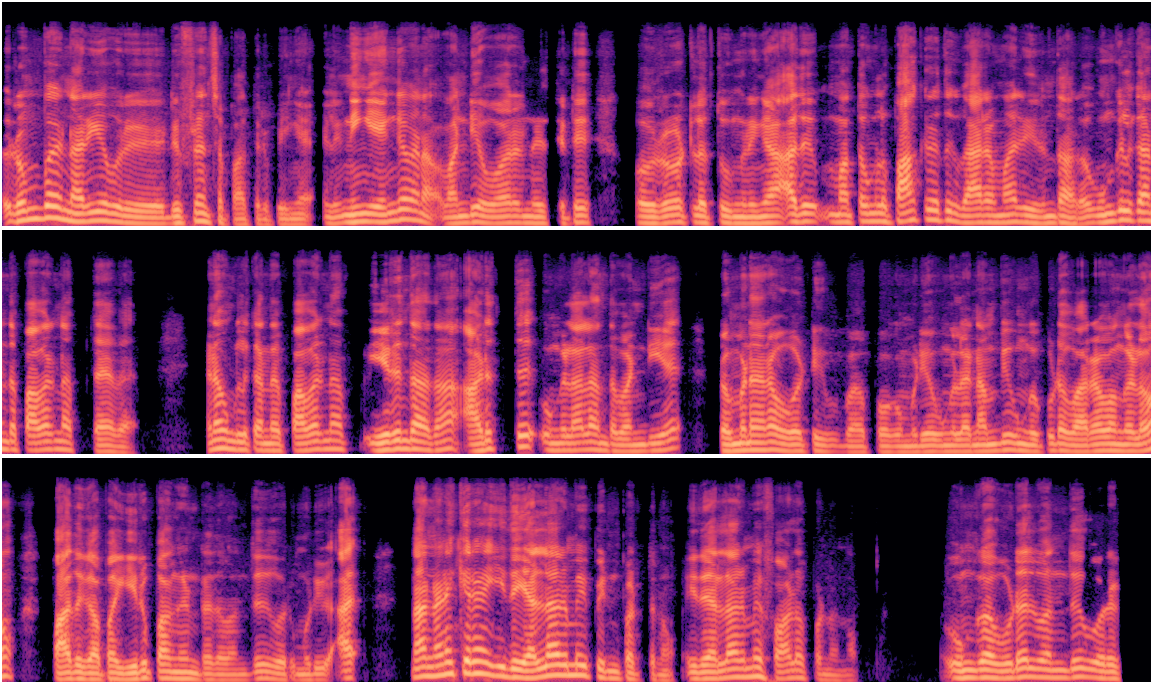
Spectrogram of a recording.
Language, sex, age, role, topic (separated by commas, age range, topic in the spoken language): Tamil, male, 25-29, guest, சிறிது நேரத் தூக்கம் (நாப்) எடுப்பது குறித்து உங்கள் அனுபவம் என்ன?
